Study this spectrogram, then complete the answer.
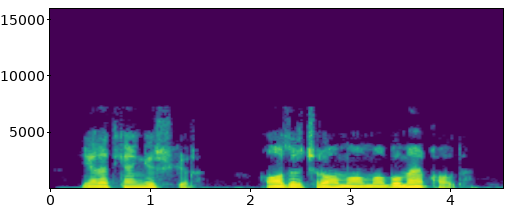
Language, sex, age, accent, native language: Uzbek, male, 18-24, Andijon, Uzbek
